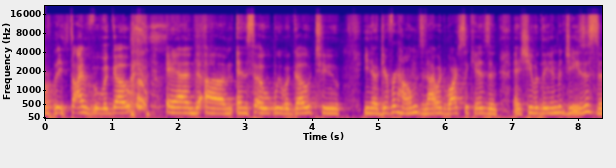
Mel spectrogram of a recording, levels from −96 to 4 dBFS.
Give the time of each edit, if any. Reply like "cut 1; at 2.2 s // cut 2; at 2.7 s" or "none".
none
